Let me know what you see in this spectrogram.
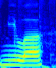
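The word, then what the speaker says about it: Milla: so you'll notice that they do actually pronounce her name like Mila which is the actual Pro pronunciation because she got her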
